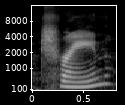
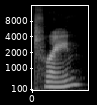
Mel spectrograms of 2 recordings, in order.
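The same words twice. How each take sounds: First: The word begins with a ch sound. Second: The word begins with a plain t sound. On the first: The speaker calls it wrong. "with a ch sound" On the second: The speaker calls it right. "instead of train"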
